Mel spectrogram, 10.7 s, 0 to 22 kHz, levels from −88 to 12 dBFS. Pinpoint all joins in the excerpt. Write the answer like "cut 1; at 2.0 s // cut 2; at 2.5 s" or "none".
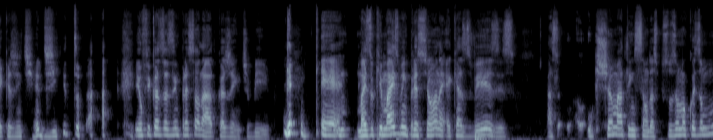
none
